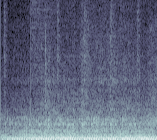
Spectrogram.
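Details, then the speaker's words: Big-turbo Volvo petrol engine idling: a steady, even low pulse with no misses or knocks, running smooth. It misfires slightly in cold-start warm-up mode. "it's running smooth and I might shoot some footage with my phone too"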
